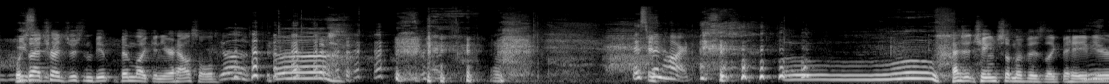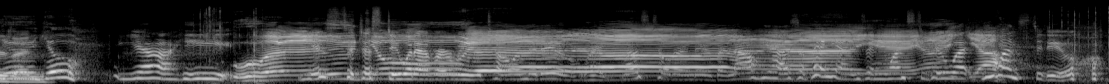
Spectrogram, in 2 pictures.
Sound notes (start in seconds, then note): 2.2 parents laughing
